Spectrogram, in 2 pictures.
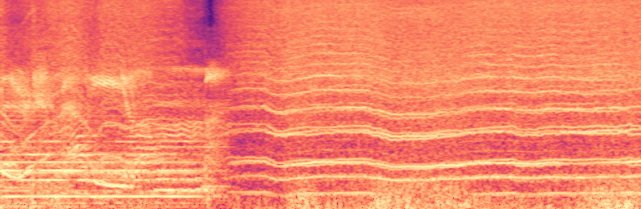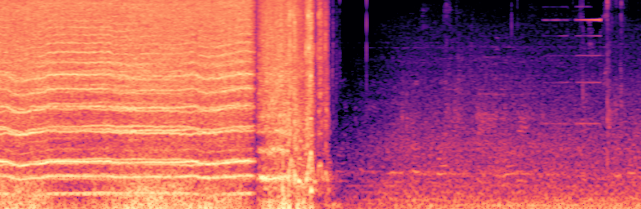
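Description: FPV racing quadcopter's brushless motors whining from the onboard camera, the pitch rising and falling with throttle. About eleven seconds in there is a short loud crash as it comes down, and the motors stop.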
